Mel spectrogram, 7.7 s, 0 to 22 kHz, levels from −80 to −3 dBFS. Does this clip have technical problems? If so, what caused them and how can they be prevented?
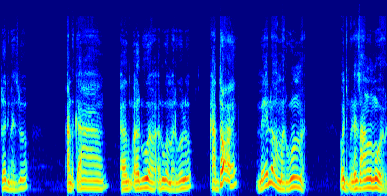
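No, nothing in this speech recording points to a technical fault, so no corrective action is needed.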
